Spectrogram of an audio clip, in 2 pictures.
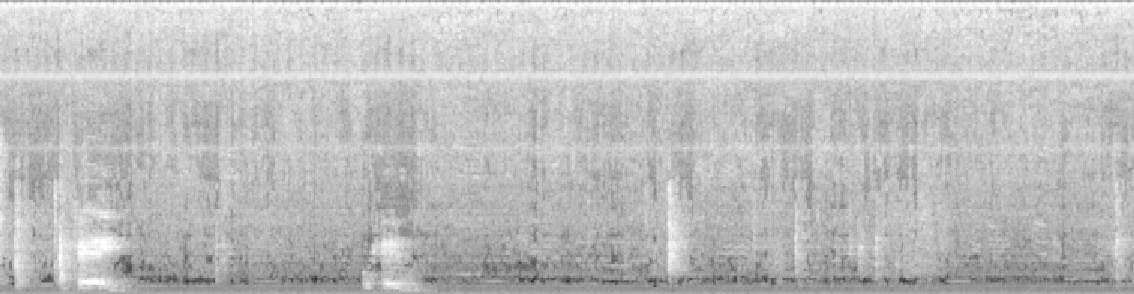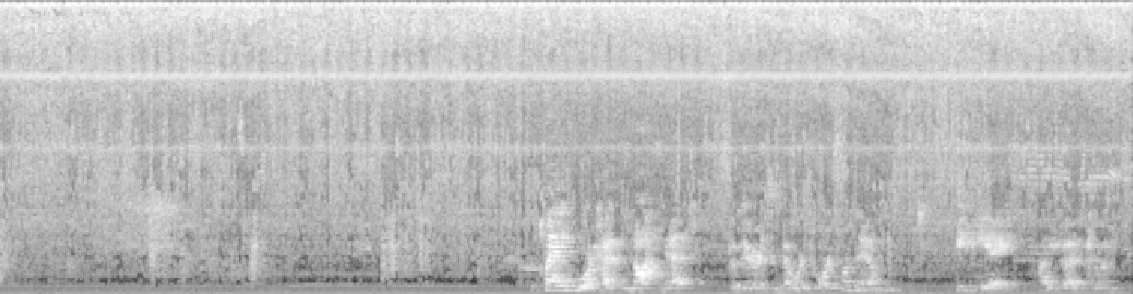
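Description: Adults speak in turn around a meeting table, heard through a distant room microphone.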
